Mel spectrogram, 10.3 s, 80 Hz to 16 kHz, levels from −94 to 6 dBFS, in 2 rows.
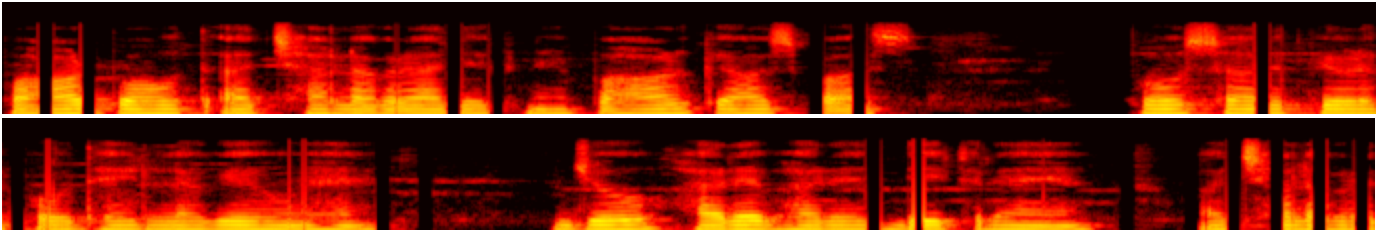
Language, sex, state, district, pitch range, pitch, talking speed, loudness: Hindi, male, Bihar, Jahanabad, 125-130 Hz, 130 Hz, 140 wpm, -31 LUFS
